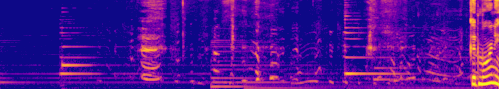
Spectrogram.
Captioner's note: patients laugh in background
